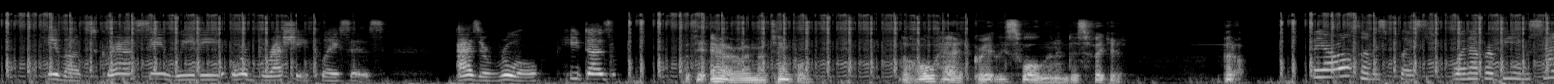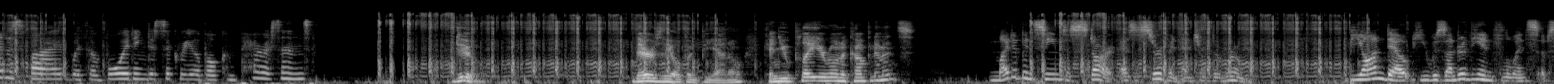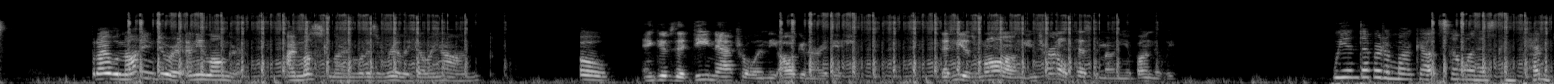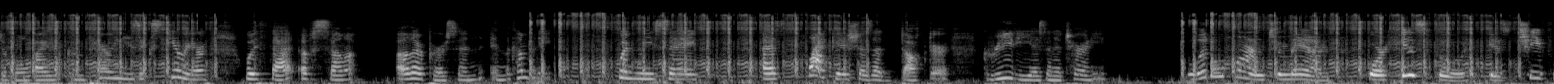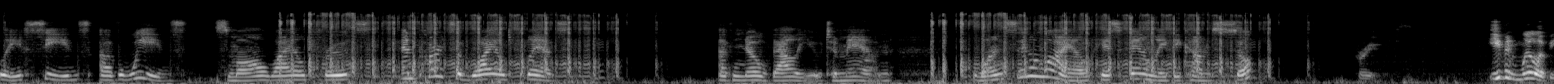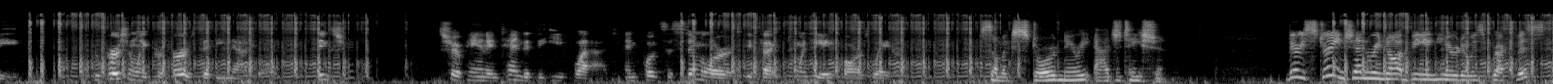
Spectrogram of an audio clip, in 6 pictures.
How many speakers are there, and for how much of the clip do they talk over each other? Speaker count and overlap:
seven, no overlap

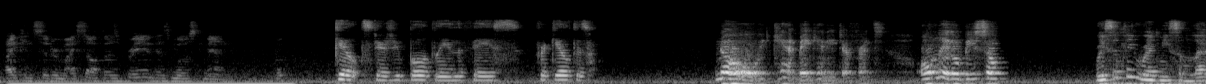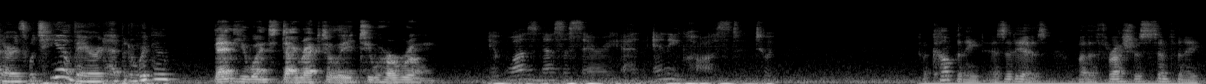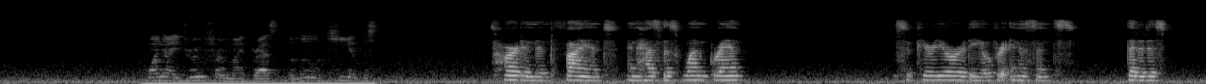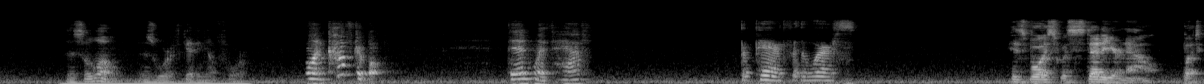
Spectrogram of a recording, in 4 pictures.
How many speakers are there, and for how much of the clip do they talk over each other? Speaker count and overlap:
seven, no overlap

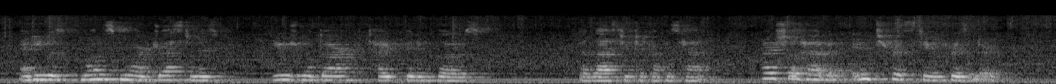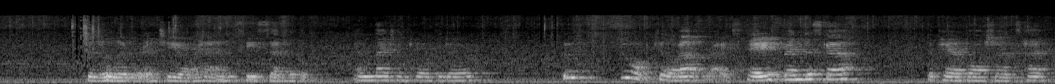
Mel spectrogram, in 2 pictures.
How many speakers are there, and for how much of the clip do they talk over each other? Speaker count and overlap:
one, no overlap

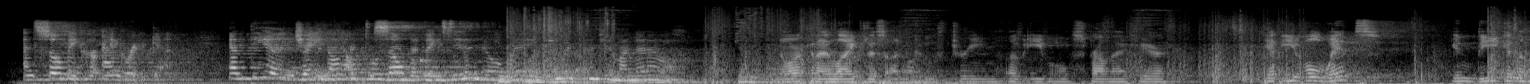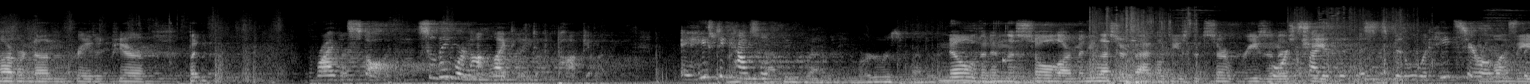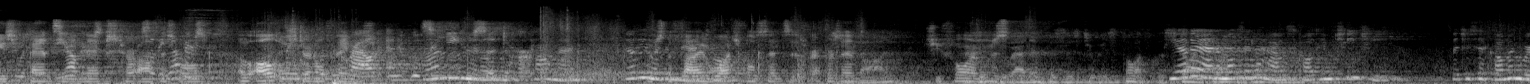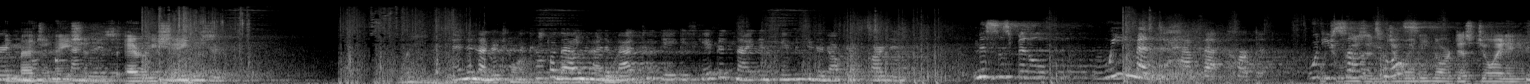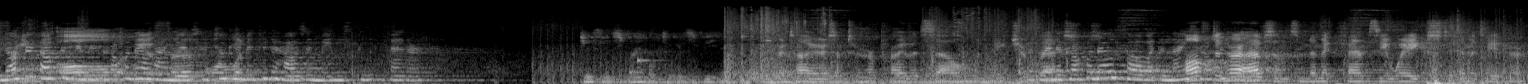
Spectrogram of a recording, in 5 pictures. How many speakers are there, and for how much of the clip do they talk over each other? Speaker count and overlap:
four, about 42%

